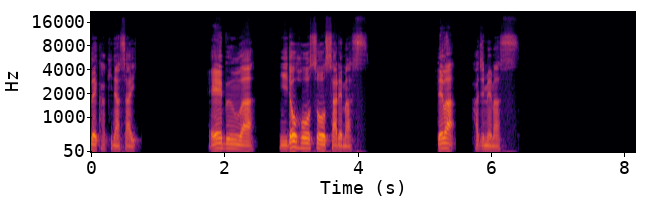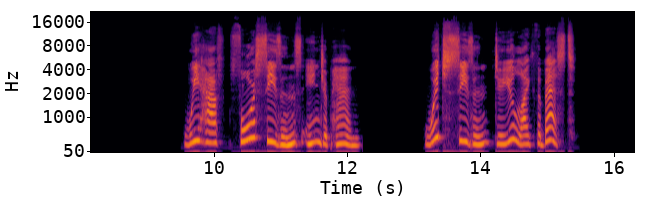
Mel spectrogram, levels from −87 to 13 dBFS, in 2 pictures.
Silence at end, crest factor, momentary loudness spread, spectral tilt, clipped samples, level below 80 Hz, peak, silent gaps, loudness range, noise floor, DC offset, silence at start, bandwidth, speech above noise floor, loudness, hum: 0.9 s; 20 dB; 14 LU; -3 dB/octave; under 0.1%; -62 dBFS; -2 dBFS; 0.76-1.56 s, 1.64-1.68 s, 2.51-2.81 s, 4.21-4.84 s, 5.48-5.70 s, 6.48-7.15 s, 12.24-13.09 s; 9 LU; under -90 dBFS; 0.4%; 0 s; 16.5 kHz; over 71 dB; -19 LUFS; none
